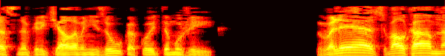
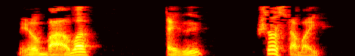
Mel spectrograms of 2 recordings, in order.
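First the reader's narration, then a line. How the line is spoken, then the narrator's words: Rowdy shout, abruptly cut off. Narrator (Russian): внезапно и резко оборвался крик буйного гостя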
